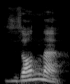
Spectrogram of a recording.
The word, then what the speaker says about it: Sonne: 5번은 Sonne, Kuss, Fußball, Haus 이렇게 되는데 이 S의 발음을 물어보는 것이에요. 자, S의 발음은 뭔가 하니 S 다음에 모음이 나왔으니까 얘는 Z 발음이 되고요.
